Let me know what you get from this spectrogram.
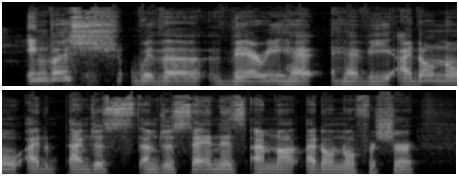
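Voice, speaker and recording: A moderate pace with hardly any pauses, in a Quebec accent. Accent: Quebecois French. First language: French. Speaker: podcast host. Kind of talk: casual chat.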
